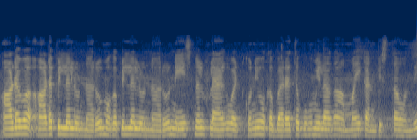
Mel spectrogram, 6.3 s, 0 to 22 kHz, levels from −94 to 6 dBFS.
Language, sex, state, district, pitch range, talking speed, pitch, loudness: Telugu, female, Andhra Pradesh, Manyam, 160-175 Hz, 125 wpm, 165 Hz, -17 LUFS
